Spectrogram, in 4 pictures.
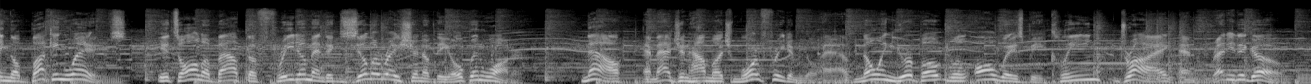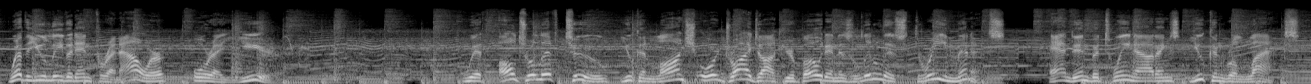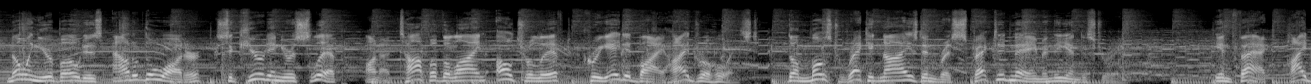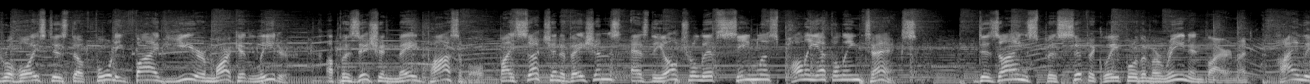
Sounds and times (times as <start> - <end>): Speech: 0.0 - 5.2, 5.8 - 16.0, 17.7 - 37.5, 38.4 - 48.5, 49.1 - 52.4
Music: 0.0 - 52.4.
